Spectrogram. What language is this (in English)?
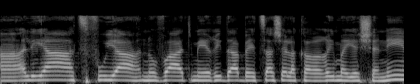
Hebrew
